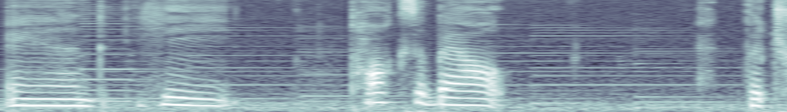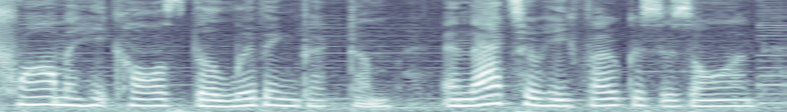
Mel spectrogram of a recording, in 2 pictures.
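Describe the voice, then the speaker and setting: A woman speaking earnestly and in a measured way in a documentary interview. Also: on the low side, little pitch movement, faint music behind.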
